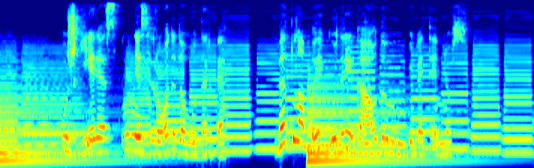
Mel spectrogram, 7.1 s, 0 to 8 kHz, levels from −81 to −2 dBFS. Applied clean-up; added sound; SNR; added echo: none; Keyboard (musical) + Wind instrument, woodwind instrument; 2 dB; none.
